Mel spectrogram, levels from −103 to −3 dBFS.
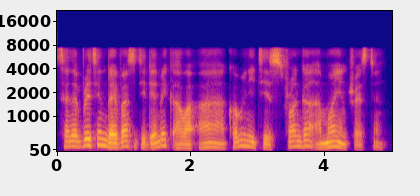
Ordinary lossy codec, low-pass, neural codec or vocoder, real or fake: none; 7.2 kHz; codec, 16 kHz, about 1 kbps, DyCAST, with the encoder's durations; fake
